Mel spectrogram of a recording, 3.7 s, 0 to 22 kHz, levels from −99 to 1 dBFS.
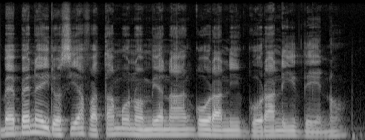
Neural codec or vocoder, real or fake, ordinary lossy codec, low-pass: none; real; none; none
